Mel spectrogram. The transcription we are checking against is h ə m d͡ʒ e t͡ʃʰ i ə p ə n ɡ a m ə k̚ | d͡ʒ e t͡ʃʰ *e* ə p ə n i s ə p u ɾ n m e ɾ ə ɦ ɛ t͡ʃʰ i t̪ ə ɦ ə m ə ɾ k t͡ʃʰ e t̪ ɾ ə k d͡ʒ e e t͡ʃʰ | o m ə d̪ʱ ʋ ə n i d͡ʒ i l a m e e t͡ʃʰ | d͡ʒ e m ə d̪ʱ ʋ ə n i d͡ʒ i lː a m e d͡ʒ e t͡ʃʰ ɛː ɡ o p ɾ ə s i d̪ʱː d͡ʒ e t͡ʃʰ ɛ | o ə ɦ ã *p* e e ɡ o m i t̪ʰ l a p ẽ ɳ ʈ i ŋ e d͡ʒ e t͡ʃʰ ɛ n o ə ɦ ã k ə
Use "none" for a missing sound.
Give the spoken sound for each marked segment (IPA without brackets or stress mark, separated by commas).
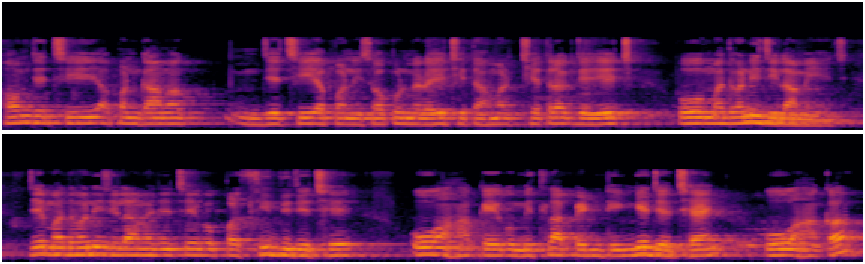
i, k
